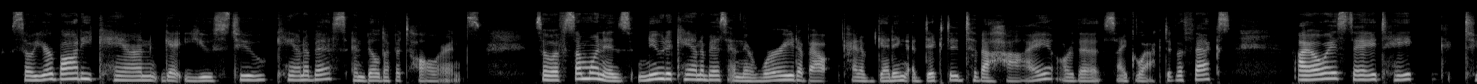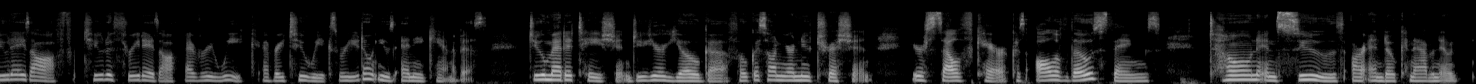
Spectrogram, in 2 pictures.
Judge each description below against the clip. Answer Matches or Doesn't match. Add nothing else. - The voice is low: Doesn't match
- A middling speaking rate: Matches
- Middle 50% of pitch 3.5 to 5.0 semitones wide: Matches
